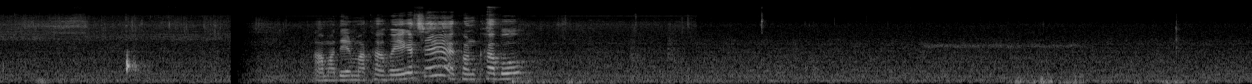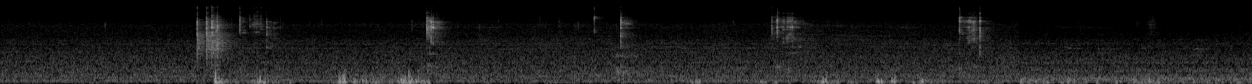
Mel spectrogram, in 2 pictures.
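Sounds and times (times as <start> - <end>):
metal spoon clinking on steel bowl: 20.2 - 20.6, 22.1 - 22.5.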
